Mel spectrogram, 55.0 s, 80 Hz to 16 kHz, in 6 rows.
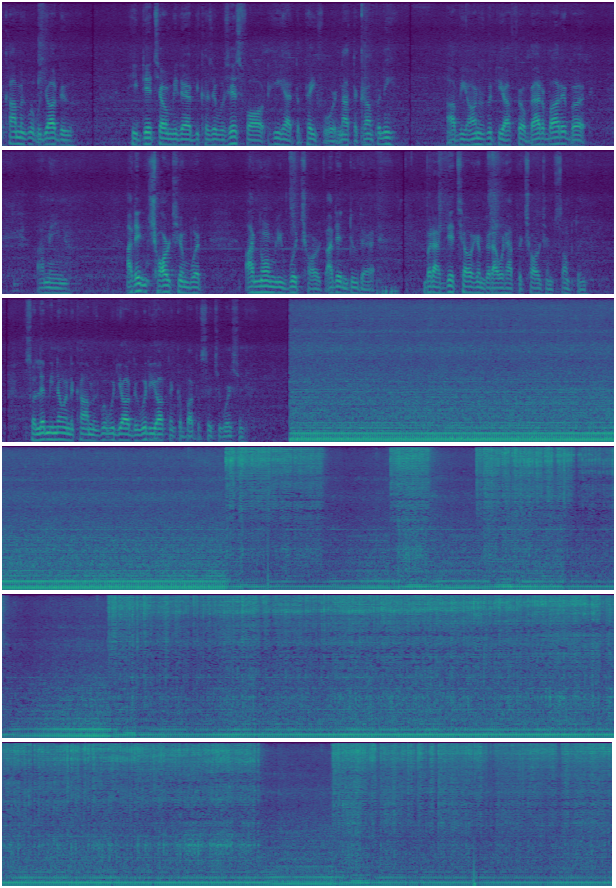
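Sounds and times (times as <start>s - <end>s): angle grinder grinding steel: 29.5s - 55.0s.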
